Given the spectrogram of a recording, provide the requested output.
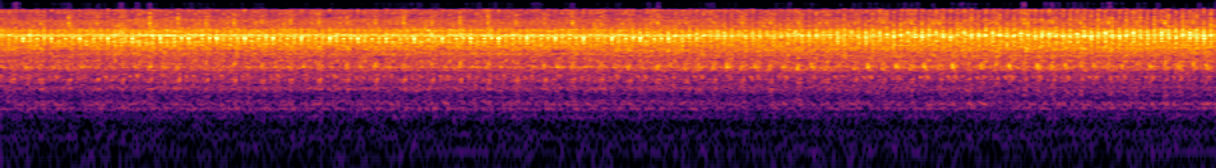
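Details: VW CFNA engine at operating temperature: brisk, fairly regular light knock about two per second over the hot engine's hiss; knock when hot, cause undetermined.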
